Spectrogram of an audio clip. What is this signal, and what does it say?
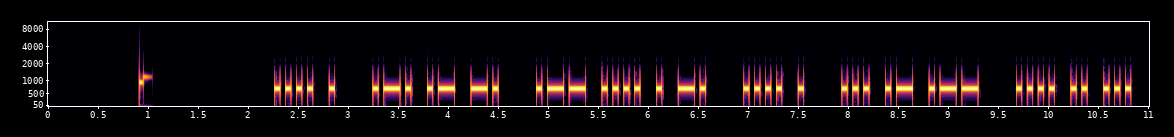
Morse code, heard as a keyed tone, about 22 wpm, 700 Hz. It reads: HE RAN WHEN HE SAW HIS
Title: Sentences from Top 500 Words 22wpm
